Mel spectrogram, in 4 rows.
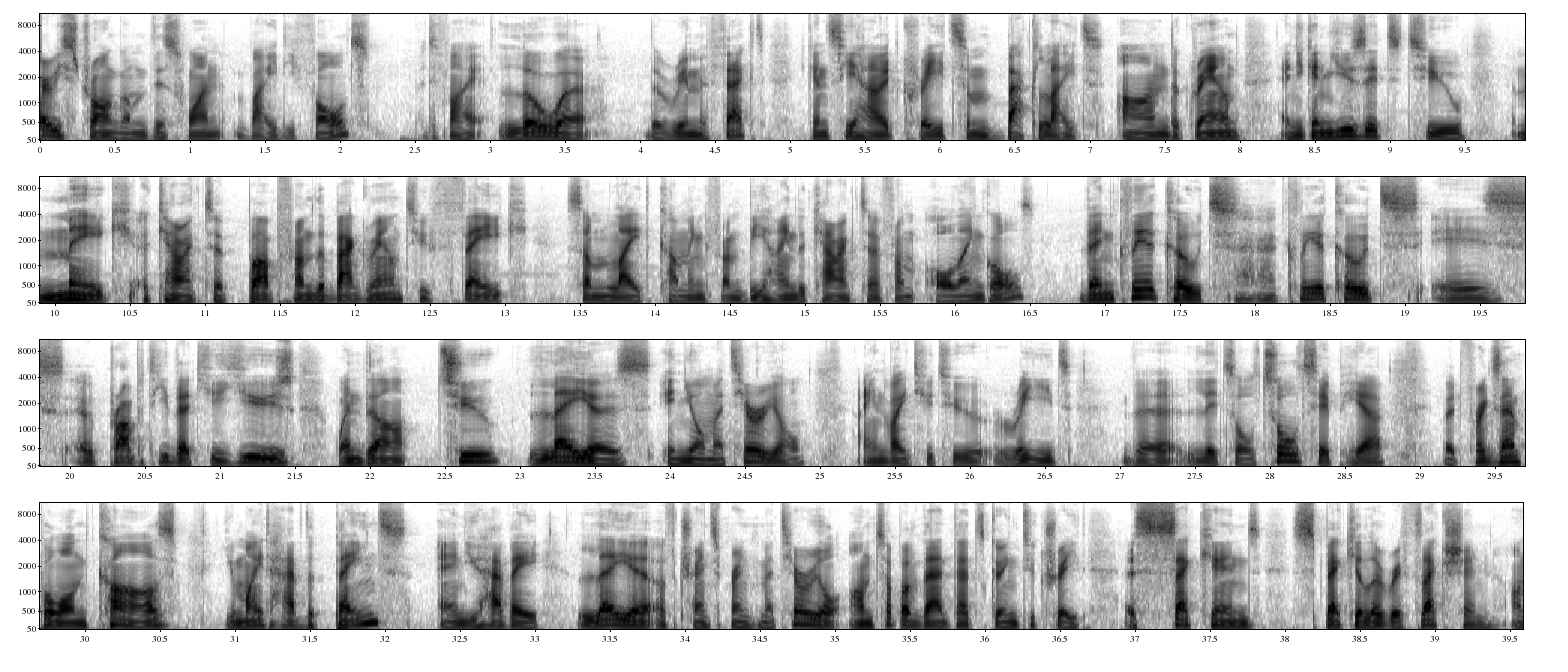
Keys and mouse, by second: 0.4 middle click, 0.6 click, 3.2-7.8 drag, 8.3-9.4 middle drag, 9.6 middle click, 14.1 click, 15.0 click, 17.7 click, 29.6 click.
